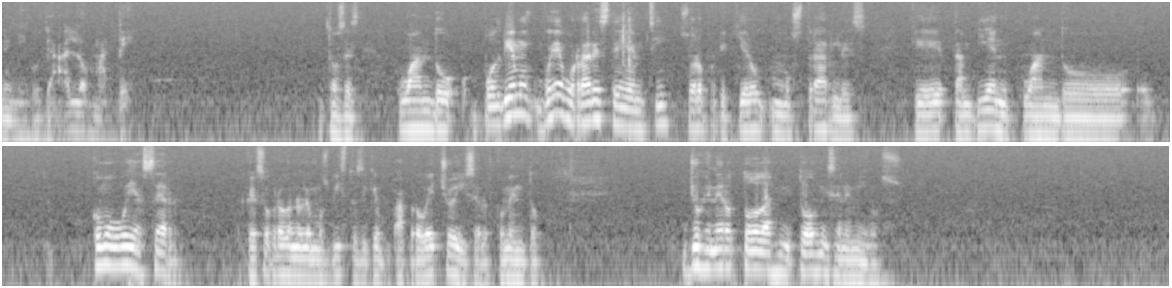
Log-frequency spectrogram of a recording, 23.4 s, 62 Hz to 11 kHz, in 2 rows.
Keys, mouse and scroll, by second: 6.3 x, 6.6 click, 7.7 right click, 10.8-12.3 middle drag, 13.1 click, 14.0 click, 21.1 middle click, 22.4 click, 23.2 click.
